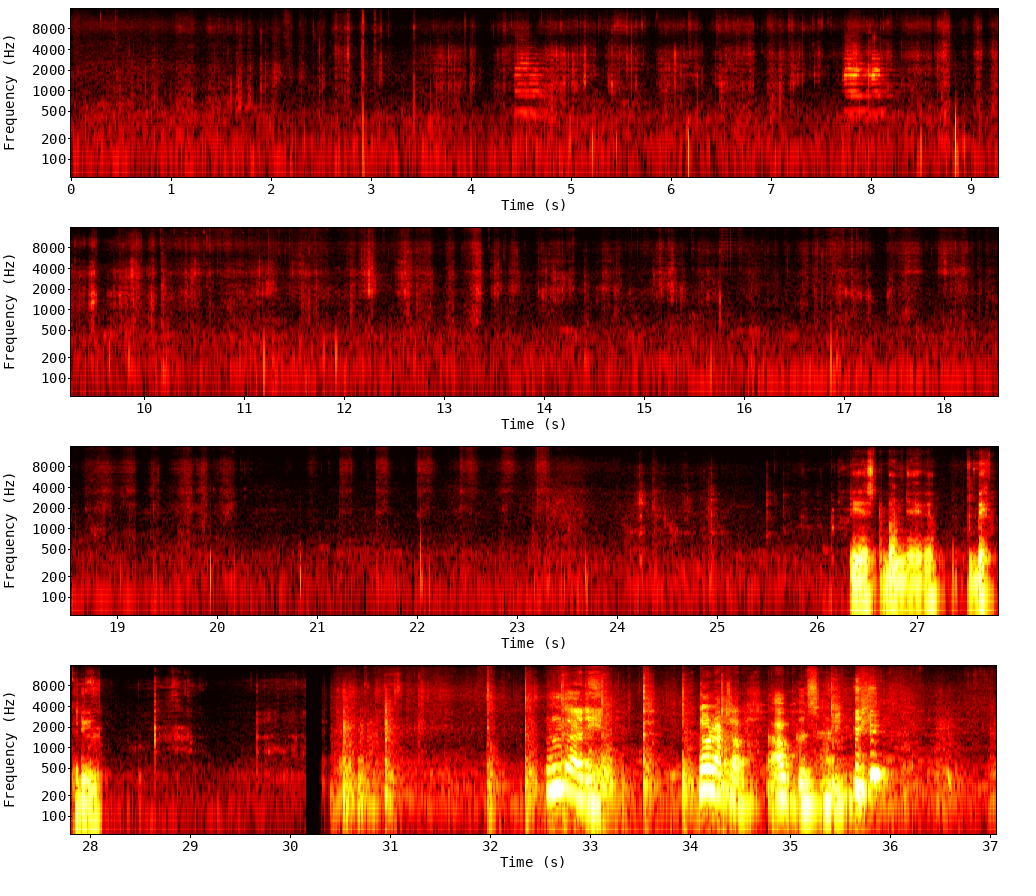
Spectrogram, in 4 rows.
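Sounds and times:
dry seasoning crinkling and rustling: 0:00.3 - 0:20.2.

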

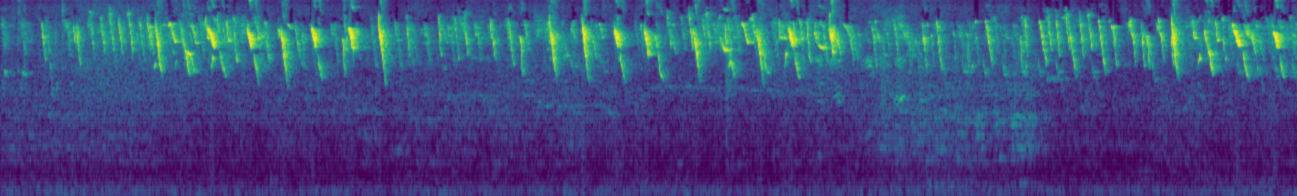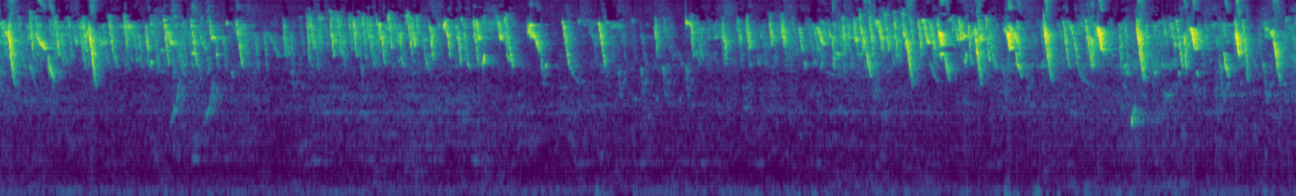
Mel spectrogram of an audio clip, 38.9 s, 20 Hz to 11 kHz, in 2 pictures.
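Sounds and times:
finch singing: 0:00.0 - 0:38.9.

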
